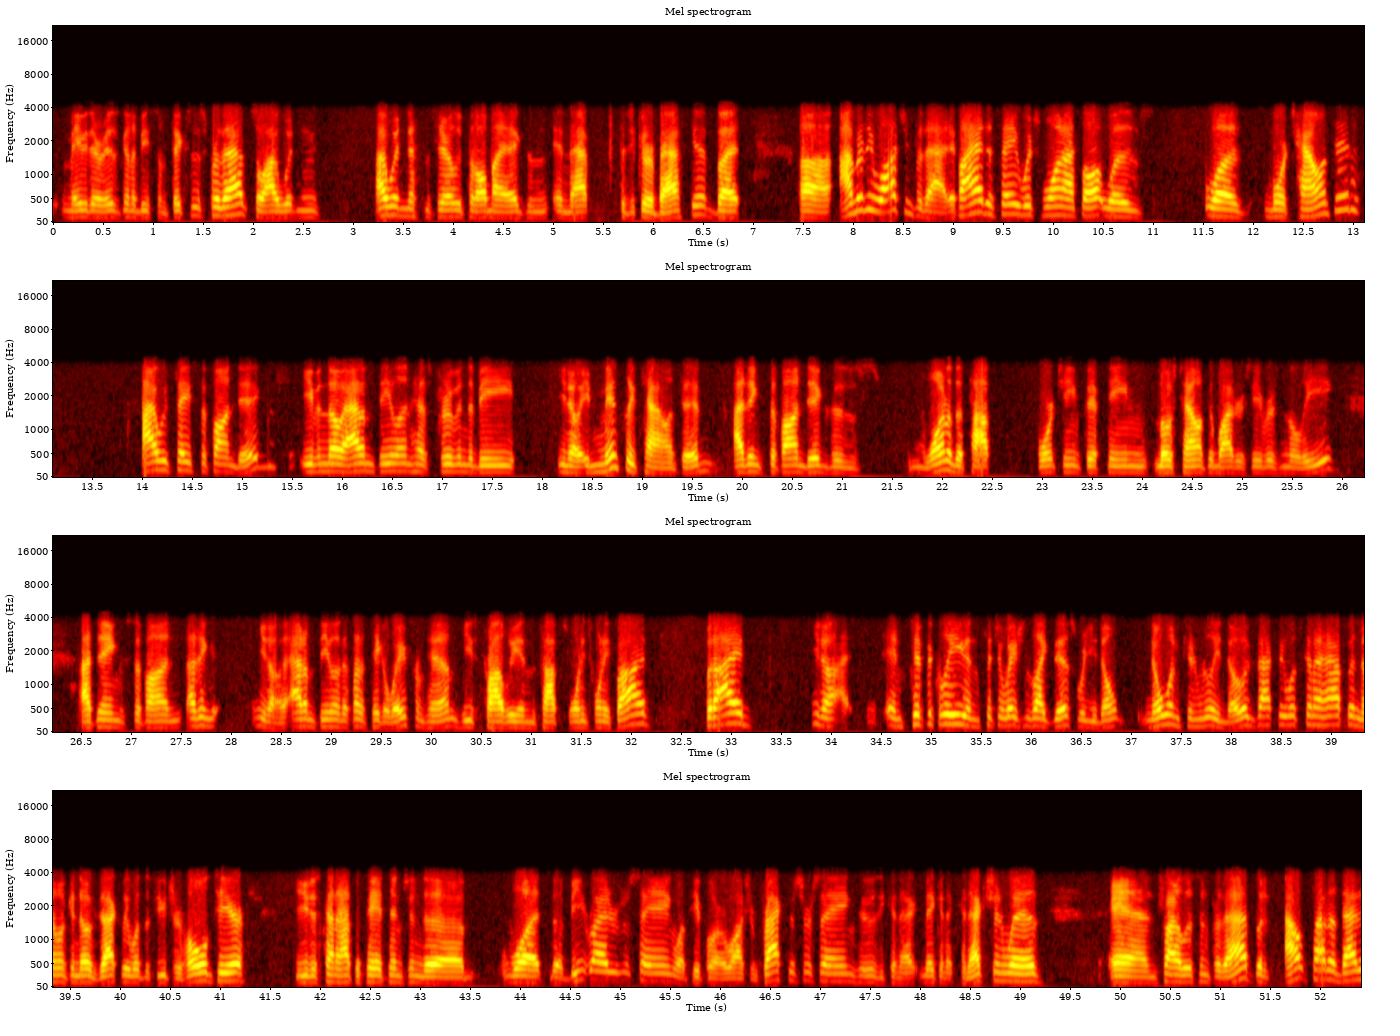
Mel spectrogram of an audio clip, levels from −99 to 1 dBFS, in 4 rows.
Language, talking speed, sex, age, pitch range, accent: English, 205 wpm, male, 40-59, 130-165 Hz, American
